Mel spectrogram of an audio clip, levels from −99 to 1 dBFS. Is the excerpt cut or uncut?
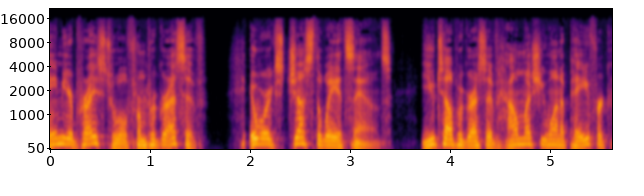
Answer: uncut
